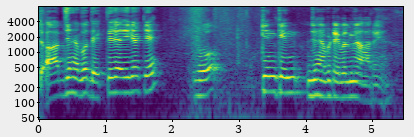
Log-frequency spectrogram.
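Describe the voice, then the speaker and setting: A man with a Pakistani accent teaching a grammar lesson, explaining slowly, repeating words and asking rhetorical questions. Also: medium pitch, a little hiss or hum.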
